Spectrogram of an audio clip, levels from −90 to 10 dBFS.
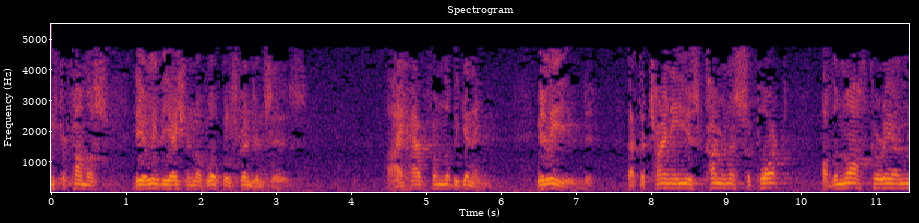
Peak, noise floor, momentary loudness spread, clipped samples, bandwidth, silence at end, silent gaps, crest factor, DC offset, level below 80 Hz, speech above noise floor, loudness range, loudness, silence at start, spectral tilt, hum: -6 dBFS; -48 dBFS; 15 LU; under 0.1%; 5 kHz; 0 s; none; 16 dB; under 0.1%; -56 dBFS; 27 dB; 5 LU; -21 LUFS; 0 s; -8.5 dB/octave; none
